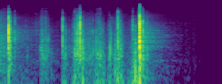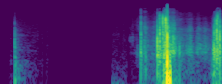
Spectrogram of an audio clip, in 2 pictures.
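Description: A large pile of small, solid, sugar-shell-coated chocolate M&Ms is stirred with a thin wooden stick, and the candies click against each other. Quick, bright clicking clusters fill the first two seconds, then a near-silent pause with one faint click, then another burst of clicking near the end.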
